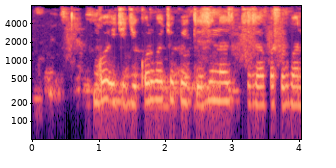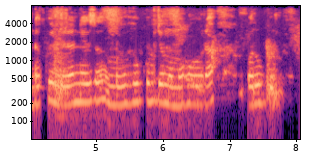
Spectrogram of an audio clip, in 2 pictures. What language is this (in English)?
Kinyarwanda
